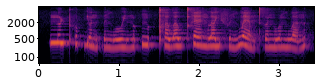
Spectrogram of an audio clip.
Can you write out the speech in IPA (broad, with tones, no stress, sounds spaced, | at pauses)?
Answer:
n̪ ɵ˥ ɥ pʰ ʊ˧ k̚ j ɵ˨˩ n p ɪ˨˩ ŋ w uː˨˩ j n̪ ʊ˥ k̚ ŋ ʊ˨˥ k̚ pʰ ɐ˨˧ w ɐ˨˥ w kʰ ɛː˧ ŋ l ɐ˧ j f ɪ˨˥ ŋ w ɛː˨˩ m t̪ʰ ɵ˧ n w ʊ˧ ŋ w ɐ˨˥ n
